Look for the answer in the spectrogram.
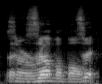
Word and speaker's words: Zerubbabel: But first of all, though, the Lord did command Zechariah to tell, how do we say that? – Zerubbabel. – Okay. – But with less rrr. Okay. – Less Zerubbabel.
